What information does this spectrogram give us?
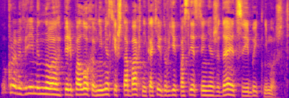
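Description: An actor playing a brusque, authoritative Soviet colonel in a radio drama, speaking in a firm, clipped, insistent way. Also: male voice, fairly high pitch, fast, mellow, lightly acted. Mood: firm, explaining.

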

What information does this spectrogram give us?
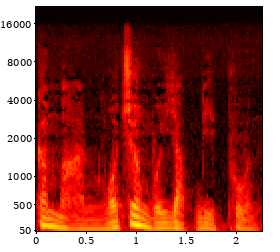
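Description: An actor playing the aged Buddha in a radio drama, a serene and patient teacher speaking solemn Hong Kong Cantonese in a husky voice. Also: male voice, deep voice, lively intonation, dark tone, heavily acted. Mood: calm, solemn. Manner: solemn, measured teaching delivery.

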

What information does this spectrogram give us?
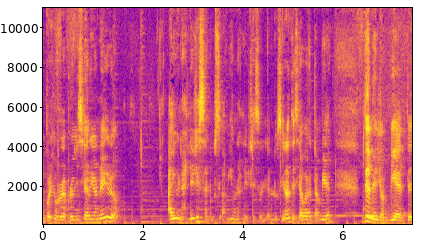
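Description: An older woman with an Argentine accent reminiscing in an interview, halting and searching for words. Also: low-pitched, gravelly. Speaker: interviewee, popular radio producer.

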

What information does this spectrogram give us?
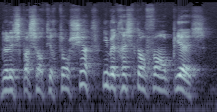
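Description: A man's voice: sits high, normal speed, a bit bright, pitched above the performer's own voice. A man voicing a defiant young woman of the underworld in an audiobook story, insistent and impassioned. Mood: desperate defiance.

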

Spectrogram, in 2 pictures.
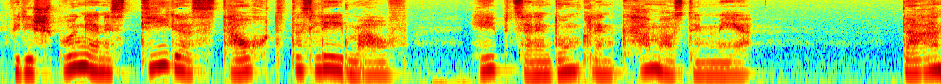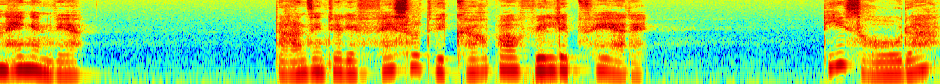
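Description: Slow, breathy, intense girl. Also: medium pitch. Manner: hushed, deliberate, poetic. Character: intense, awestruck girl on summer holiday. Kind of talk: literary radio drama monologue.

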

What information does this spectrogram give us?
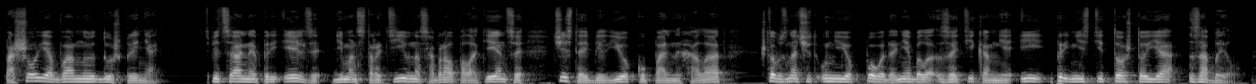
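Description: A man's voice: mid-range voice, moderate pace, mellow. A man reading a first-person novel aloud as an audiobook narrator, with a wry, confiding storytelling manner.

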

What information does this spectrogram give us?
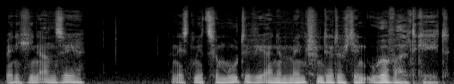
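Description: A man acting in a German radio play as a grim, resolute pursuer, emphatic and deliberate in his delivery. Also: low voice, little pitch movement, breathy edge, dry recording. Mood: musing, uneasy. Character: grim, resolute pursuer with a sober, skeptical streak.

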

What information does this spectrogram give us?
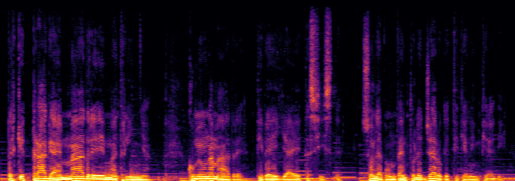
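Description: An actor playing a disenchanted solitary traveller, narrating a literary radio-theatre monologue in a measured, introspective and ironic way, with guitar behind him. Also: male voice, low voice, natural voice. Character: disenchanted male traveller wandering a foreign city alone.

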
